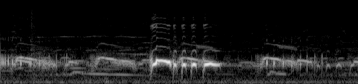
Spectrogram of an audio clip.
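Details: Zebra dove of a local Indonesian strain with a big voice, singing. One loud phrase of quick, stuttering coos rises and then falls away, set against quieter continuous cooing from other doves.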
